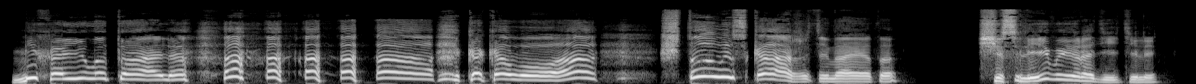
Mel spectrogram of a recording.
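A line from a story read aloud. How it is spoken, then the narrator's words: Laughing. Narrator (Russian): будет смеяться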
